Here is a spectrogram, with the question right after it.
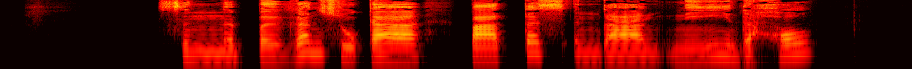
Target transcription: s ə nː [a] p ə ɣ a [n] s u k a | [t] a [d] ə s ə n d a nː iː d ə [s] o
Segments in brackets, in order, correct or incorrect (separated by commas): incorrect, correct, incorrect, incorrect, incorrect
